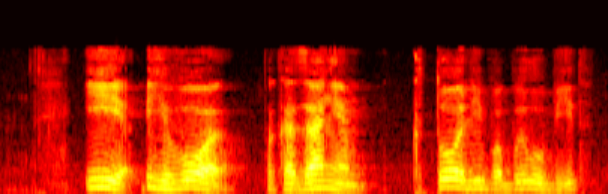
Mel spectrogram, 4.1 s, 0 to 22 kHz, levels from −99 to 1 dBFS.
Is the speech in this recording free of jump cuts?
no; 2 cuts; at 1.0 s, 1.7 s

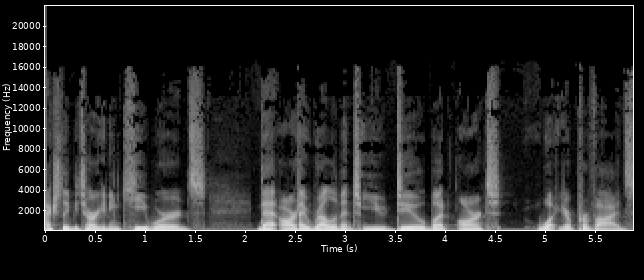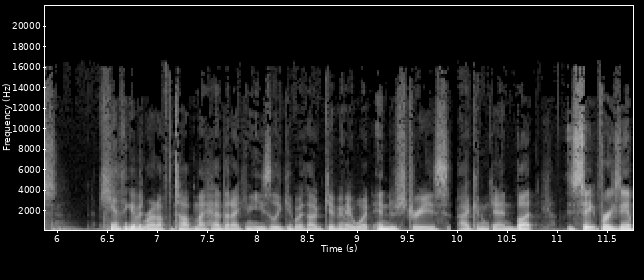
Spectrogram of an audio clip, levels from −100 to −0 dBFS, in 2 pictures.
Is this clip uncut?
no; 8 cuts; at 2.5 s, 3.1 s, 4.1 s, 5.3 s, 6.9 s, 8.4 s, 8.9 s, 10.3 s

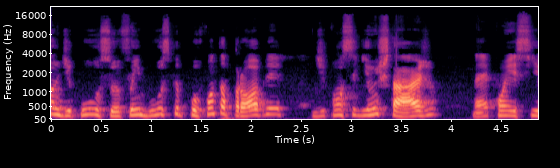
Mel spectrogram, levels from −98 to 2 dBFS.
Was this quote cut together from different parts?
no; 0 cuts

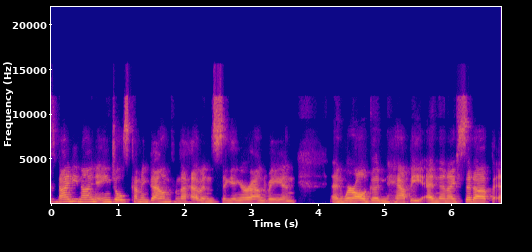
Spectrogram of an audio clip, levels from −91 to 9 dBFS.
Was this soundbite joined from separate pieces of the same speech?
no; 0 cuts

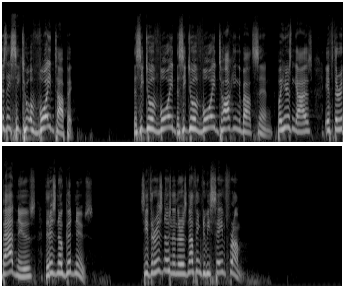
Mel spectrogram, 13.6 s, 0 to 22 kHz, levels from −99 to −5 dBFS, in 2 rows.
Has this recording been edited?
yes; 9 cuts; at 1.0 s, 3.5 s, 5.4 s, 5.8 s, 6.8 s, 7.8 s, 9.0 s, 10.2 s, 10.8 s

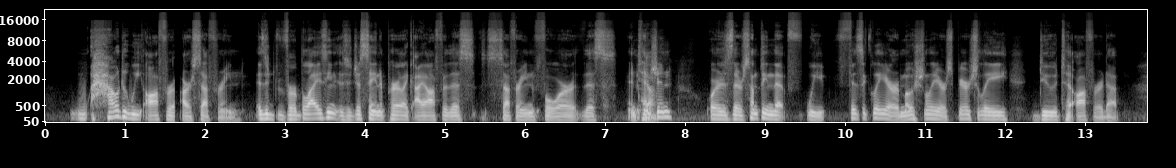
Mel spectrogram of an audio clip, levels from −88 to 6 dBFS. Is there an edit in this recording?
yes; 2 cuts; at 1.6 s, 2.9 s

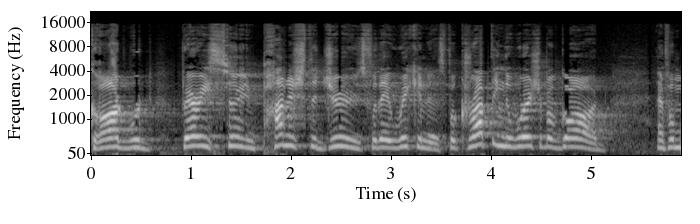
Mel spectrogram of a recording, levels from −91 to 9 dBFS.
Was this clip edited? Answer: no; 0 cuts

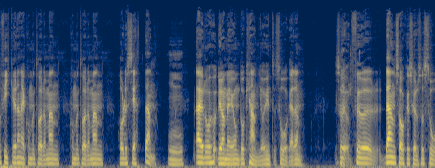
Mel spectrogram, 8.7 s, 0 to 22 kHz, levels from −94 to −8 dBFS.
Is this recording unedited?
no; 3 cuts; at 1.4 s, 3.8 s, 4.4 s

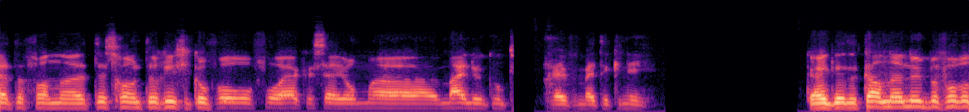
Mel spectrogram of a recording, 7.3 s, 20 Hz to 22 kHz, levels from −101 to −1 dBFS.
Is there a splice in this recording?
no; 0 cuts

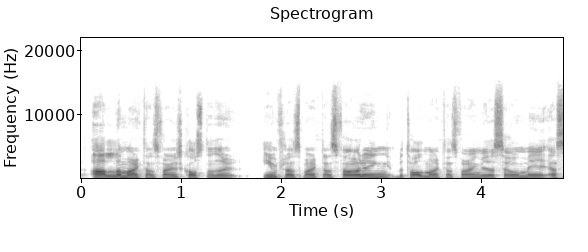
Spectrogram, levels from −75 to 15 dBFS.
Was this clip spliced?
no; 0 cuts

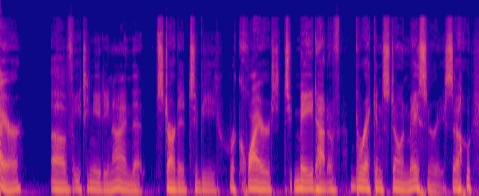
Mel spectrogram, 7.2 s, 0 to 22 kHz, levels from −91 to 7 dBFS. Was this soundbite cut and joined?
yes; 3 cuts; at 1.1 s, 2.3 s, 4.3 s

